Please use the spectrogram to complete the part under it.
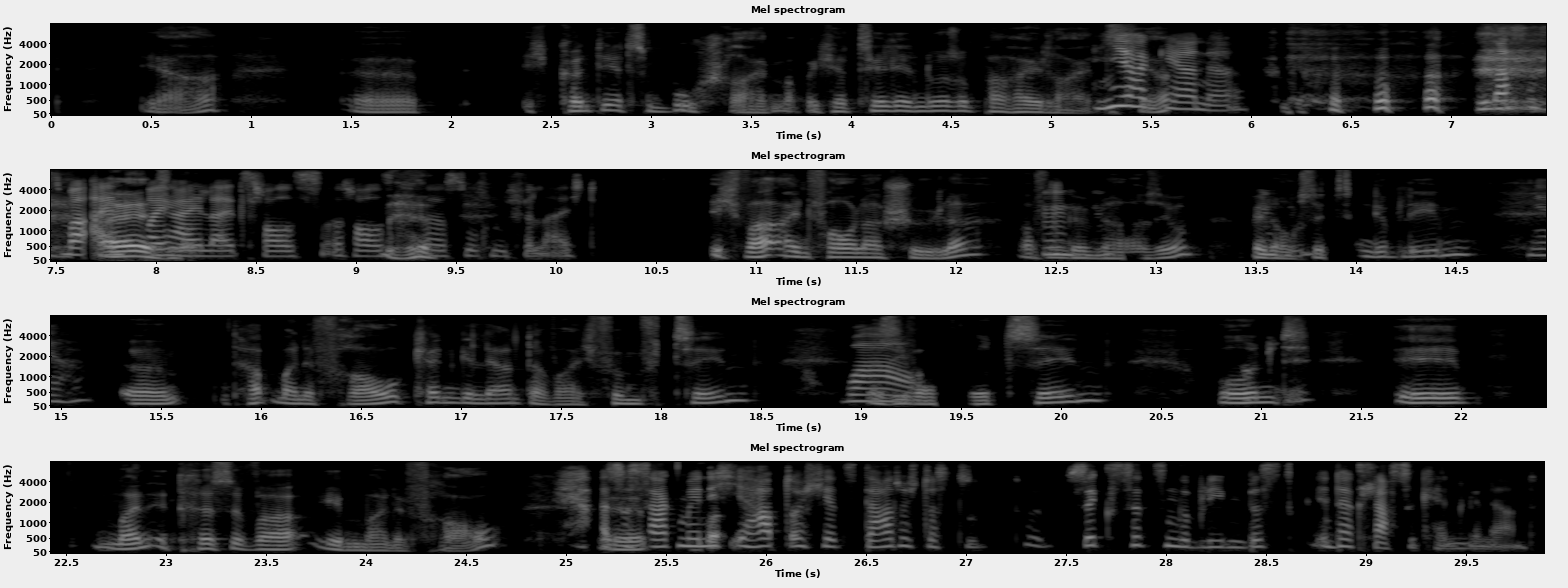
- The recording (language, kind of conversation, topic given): German, podcast, Wie findest du heraus, was dir wirklich wichtig ist?
- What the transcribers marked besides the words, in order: laughing while speaking: "Ja"; chuckle; snort; other background noise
